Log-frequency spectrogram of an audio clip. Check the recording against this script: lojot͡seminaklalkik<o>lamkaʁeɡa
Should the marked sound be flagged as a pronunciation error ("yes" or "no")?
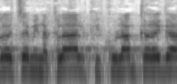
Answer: yes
